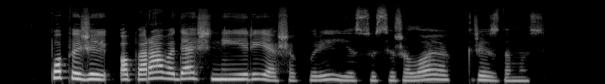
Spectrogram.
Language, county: Lithuanian, Vilnius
